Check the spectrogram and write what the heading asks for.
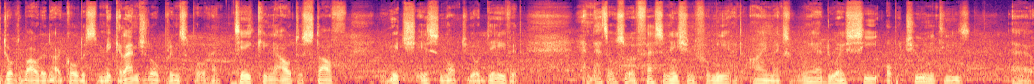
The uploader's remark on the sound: Onsite at #IMEX23. Live from buzzing and immersive IMEX 2023 in Las Vegas, USA.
